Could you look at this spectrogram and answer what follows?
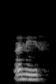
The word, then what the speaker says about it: Anicia: Anicia. – Can you spell that for me? – Yes, A-N-I-C-I-A. – C-I-A? – Mm-hmm.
